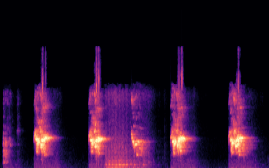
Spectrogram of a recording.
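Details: Budgerigars singing to stimulate breeding, giving bright, high chirps about every second, with a short scratchy chatter between them.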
